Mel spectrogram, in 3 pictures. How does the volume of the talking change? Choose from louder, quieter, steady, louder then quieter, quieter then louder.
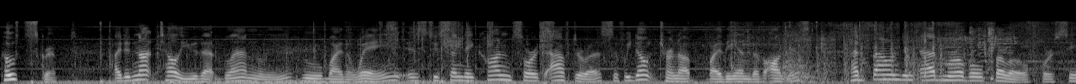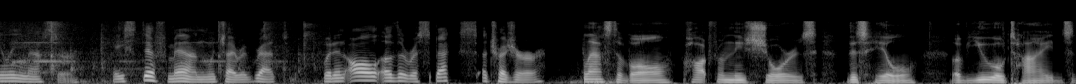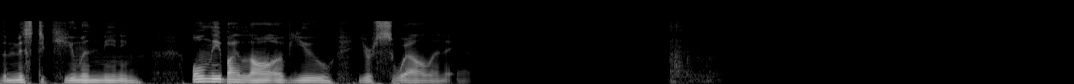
steady.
